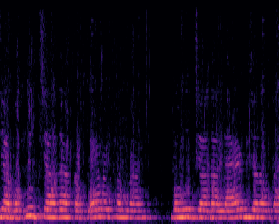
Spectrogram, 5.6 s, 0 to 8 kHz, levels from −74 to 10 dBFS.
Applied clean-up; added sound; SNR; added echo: neural separator model SepFormer DNS4.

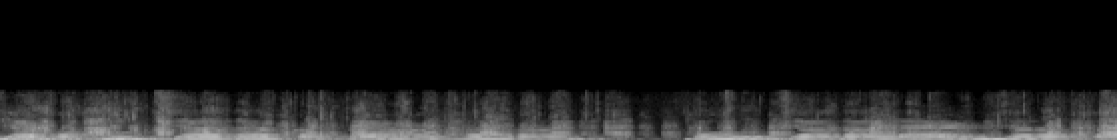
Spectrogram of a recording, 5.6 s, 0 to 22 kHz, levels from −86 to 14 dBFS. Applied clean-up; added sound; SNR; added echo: none; Dog; 11 dB; reverberation time 0.6 s.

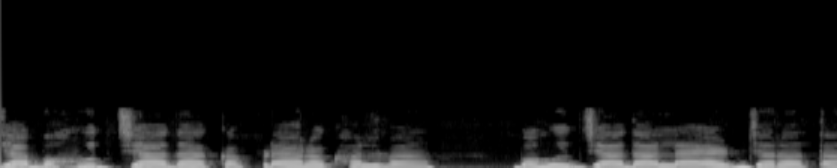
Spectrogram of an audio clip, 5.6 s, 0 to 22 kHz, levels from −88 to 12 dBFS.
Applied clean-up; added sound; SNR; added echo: none; none; none; none.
